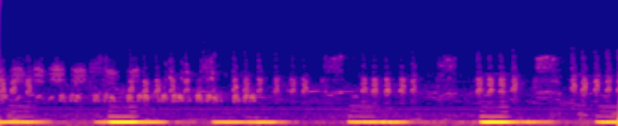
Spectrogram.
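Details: Male European fire-bellied toads calling to mate, several together: drawn-out, hollow 'ooh' notes about once a second, slightly falling in pitch, over background bird twittering.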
